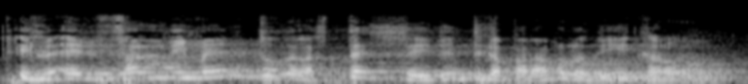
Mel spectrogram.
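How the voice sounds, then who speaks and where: A man giving a lively public talk, lecturing theatrically and with animated drama. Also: high-pitched, a little fast. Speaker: speaker lecturing on Dante. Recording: echoey hall.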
